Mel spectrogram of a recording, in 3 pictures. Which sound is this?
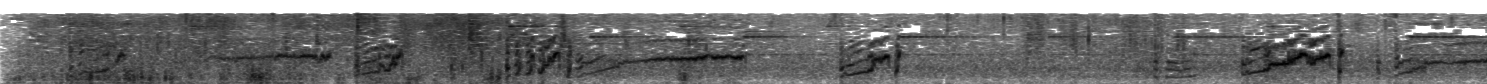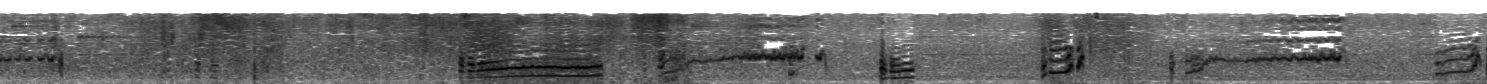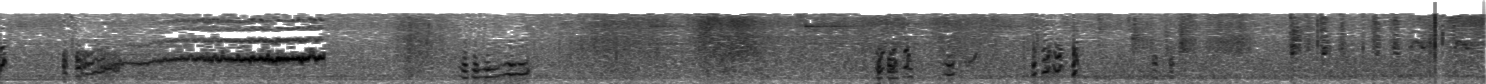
chicken and wind chimes
A chicken vocalizing on a breezy day with wind chimes.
